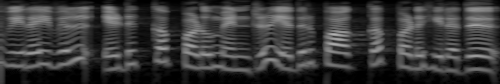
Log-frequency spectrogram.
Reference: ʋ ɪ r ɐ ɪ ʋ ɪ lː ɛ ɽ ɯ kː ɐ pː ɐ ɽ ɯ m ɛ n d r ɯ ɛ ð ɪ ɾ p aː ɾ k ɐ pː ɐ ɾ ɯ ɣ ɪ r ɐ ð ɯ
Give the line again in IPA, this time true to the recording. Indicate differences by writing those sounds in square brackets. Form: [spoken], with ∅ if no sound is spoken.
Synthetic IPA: ʋ ɪ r ɐ ɪ ʋ ɪ [l] ɛ ɽ ɯ kː ɐ pː ɐ ɽ ɯ m ɛ n d r ɯ ɛ ð ɪ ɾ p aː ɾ k ɐ pː ɐ [ɽ] ɯ ɣ ɪ r ɐ ð ɯ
